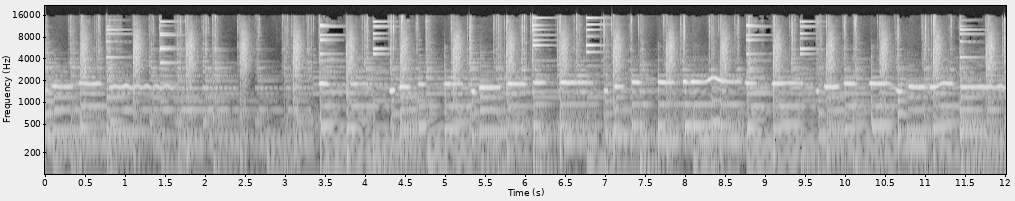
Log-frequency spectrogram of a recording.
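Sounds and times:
bass line: 0.0 - 12.0
whistle-like melody: 0.2 - 2.2, 5.8 - 12.0.

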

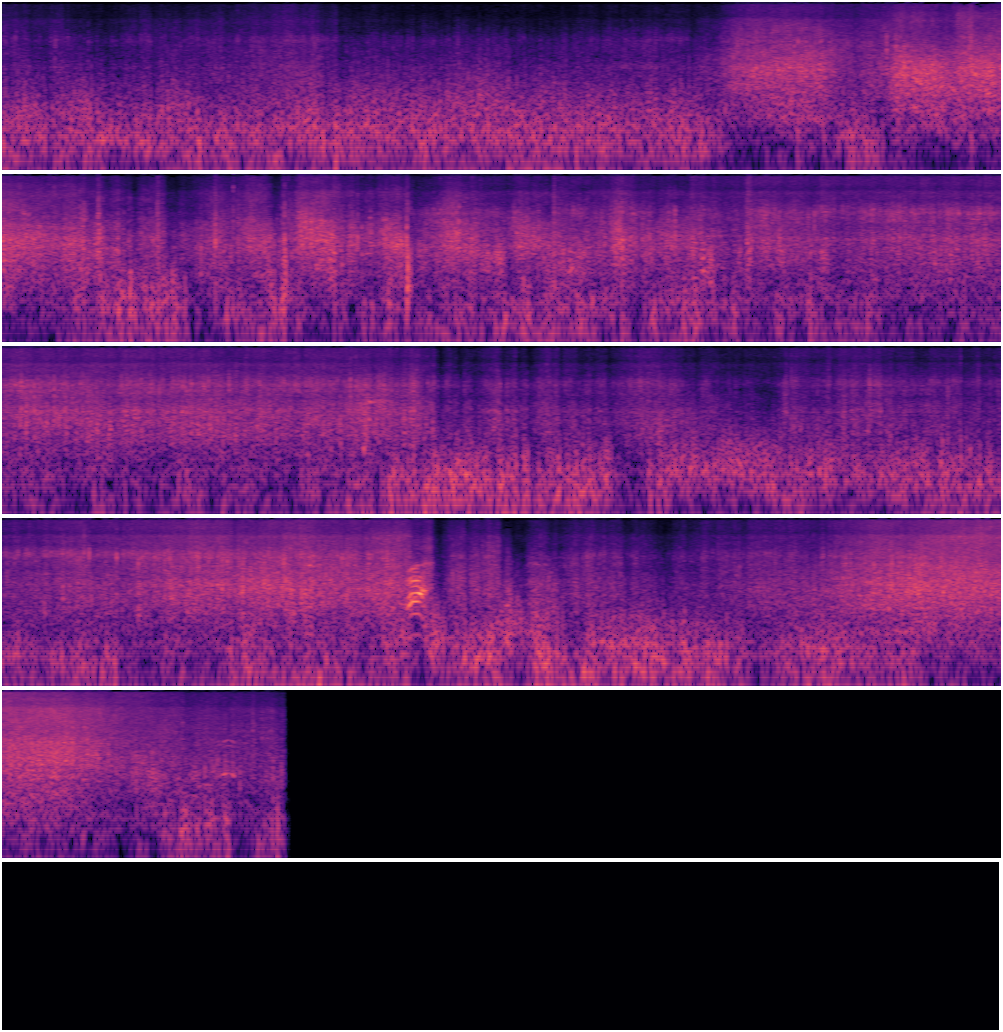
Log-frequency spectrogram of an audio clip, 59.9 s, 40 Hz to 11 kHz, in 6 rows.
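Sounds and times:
skis hissing over snow: 0.0 - 3.5, 5.8 - 42.8
wind rushing over microphone: 0.0 - 19.7, 23.0 - 42.8.

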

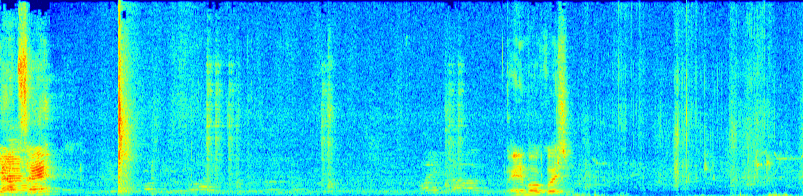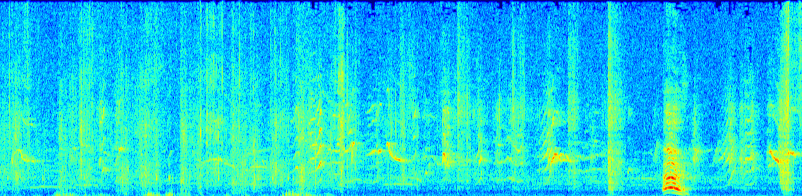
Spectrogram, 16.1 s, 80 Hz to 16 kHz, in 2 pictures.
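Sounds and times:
loud rising and falling call: 0.6 - 6.4, 7.0 - 15.8
low thumps: 0.8 - 11.4
small birds chirping: 0.8 - 16.0.

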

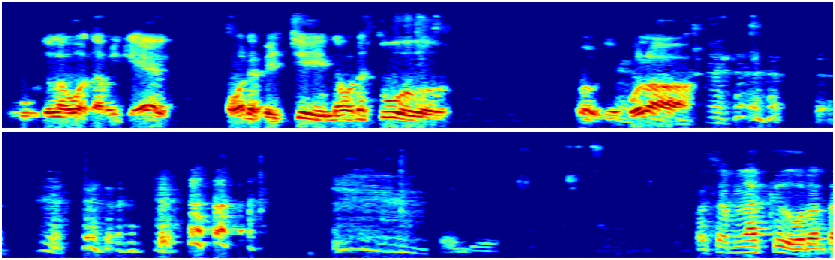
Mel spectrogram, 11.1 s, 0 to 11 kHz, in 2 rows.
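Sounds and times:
man laughing: 4.1 - 7.3.

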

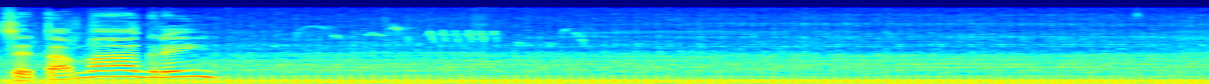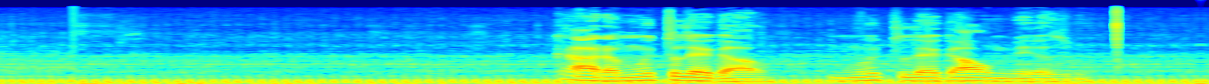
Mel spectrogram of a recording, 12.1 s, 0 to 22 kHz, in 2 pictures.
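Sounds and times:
scooter engine running: 0.0 - 12.0.

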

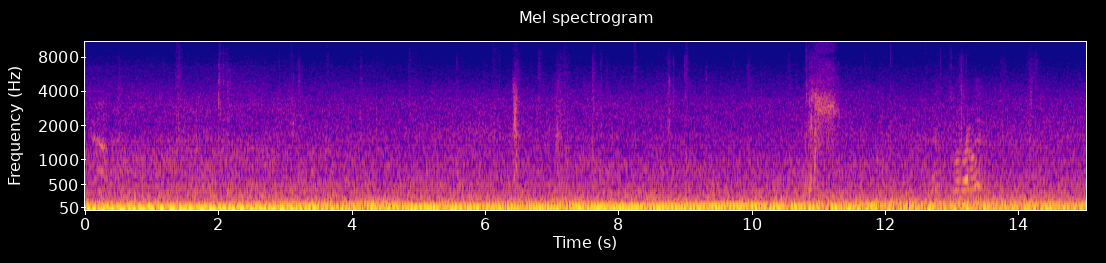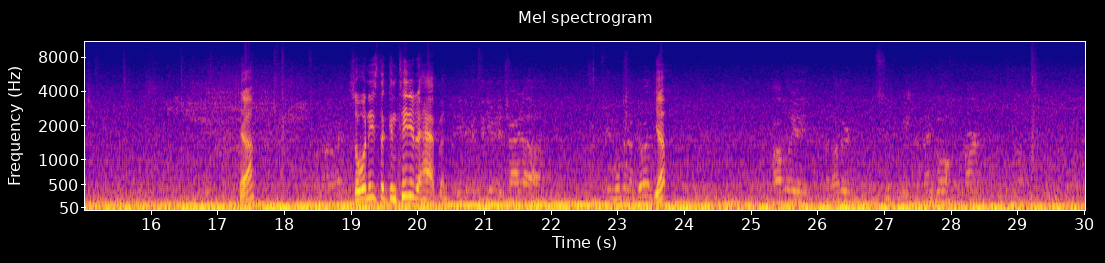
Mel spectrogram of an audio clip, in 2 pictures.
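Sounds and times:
diesel engine idling: 0.0 - 30.0.

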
